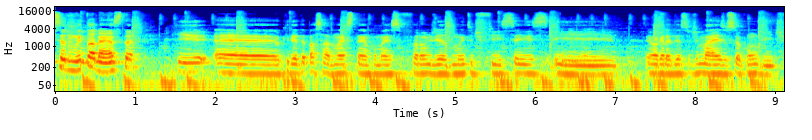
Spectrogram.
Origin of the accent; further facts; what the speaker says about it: Anápolis, Goiás, Brazil; now in Brasília, Brazil; É, eu tô aqui em Brasília, mas eu não sou originalmente de Brasília. Eu sou de Anápolis, Goiás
